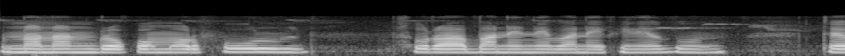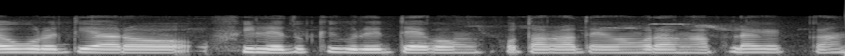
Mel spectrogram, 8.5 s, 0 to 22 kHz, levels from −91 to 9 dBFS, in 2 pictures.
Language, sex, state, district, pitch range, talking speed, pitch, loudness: Chakma, female, Tripura, Unakoti, 190-205 Hz, 140 wpm, 200 Hz, -16 LUFS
